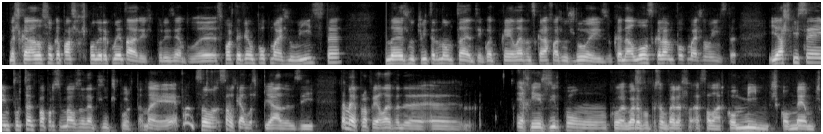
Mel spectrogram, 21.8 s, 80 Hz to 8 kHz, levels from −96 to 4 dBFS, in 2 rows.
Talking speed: 230 wpm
